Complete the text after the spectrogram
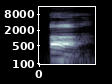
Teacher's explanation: अ का उच्चारण जब जिह्वा के आधार पर करें तो ये मध्य भाग से उच्चारित होता है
